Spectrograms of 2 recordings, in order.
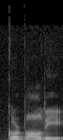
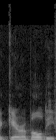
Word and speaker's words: Garibaldi: Gorbaldi is a mispronouncing of the Garibaldi fish, which are like little fish off the coast over here.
